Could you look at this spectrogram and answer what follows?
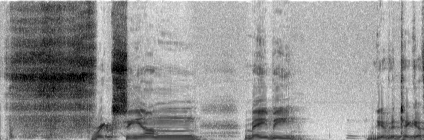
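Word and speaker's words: FriXion: by pilot it's called Fri x io n friction maybe give it take a few pronunciations it has a special type of ink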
